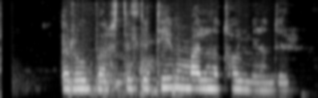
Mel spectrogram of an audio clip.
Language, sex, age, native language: Icelandic, other, 18-19, Icelandic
